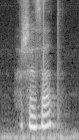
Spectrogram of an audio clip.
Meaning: 1. to cut (to perform an incision, for example with a knife) 2. to saw (with a saw) 3. to beat (someone, a person)
- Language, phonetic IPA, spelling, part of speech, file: Czech, [ˈr̝ɛzat], řezat, verb, Cs-řezat.ogg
